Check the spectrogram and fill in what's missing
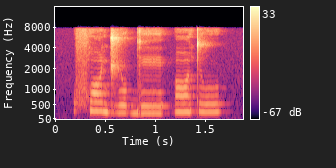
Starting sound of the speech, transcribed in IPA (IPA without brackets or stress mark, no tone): f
